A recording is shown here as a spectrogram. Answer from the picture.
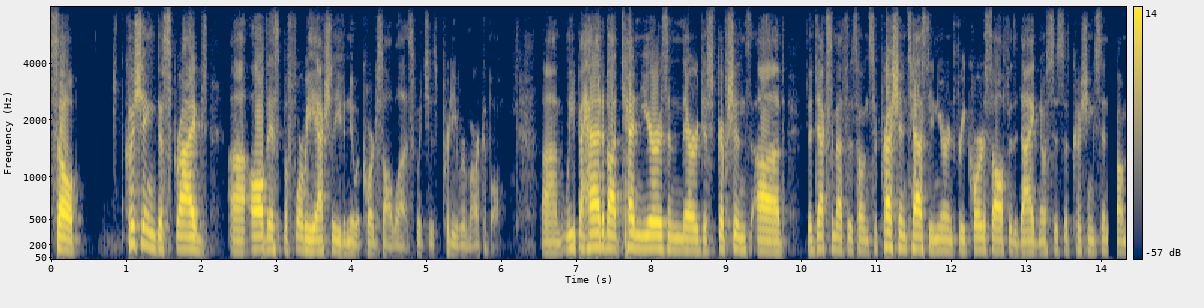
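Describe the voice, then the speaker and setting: A loud man at a fairly quick pace, medium in pitch with ordinary pitch variation, against a quiet background. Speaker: endocrinology professor giving a lecture. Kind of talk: lecture.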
